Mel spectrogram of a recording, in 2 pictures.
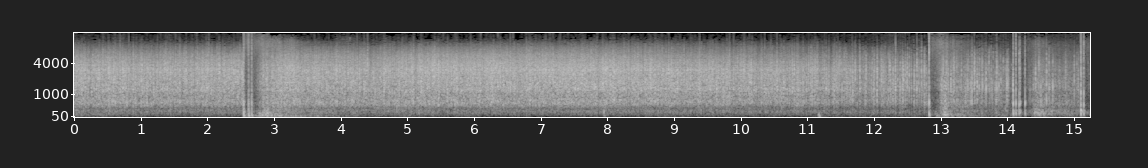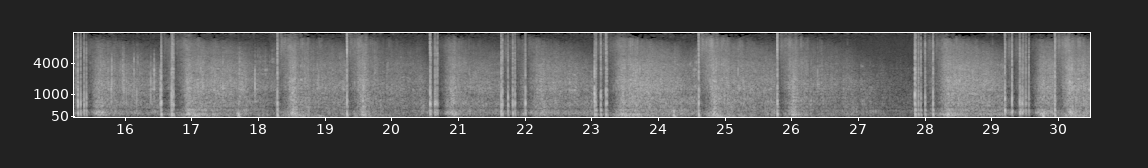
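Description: Aerial fireworks display. For the first dozen seconds there is a dense, continuous crackle from glittering stars, with one bang near the start. Then comes a run of sharp shell bursts, about one or two a second, over lingering crackle.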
